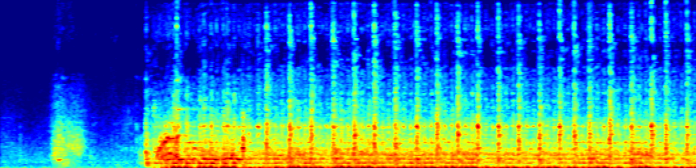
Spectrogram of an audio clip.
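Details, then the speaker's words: ETQ high-pressure fire pump small engine, free unit after cleaning, new fuel and carb check (carb barely dirty, oil clean): starts on first pull and settles into a steady, even idle; healthy engine. "starter first pulled thing runs great idles really nicely"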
